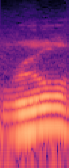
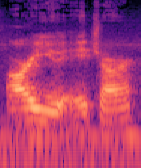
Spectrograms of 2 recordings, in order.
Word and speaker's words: Ruhr: So we can either do Ruhr Valley Can or we could do you Strongbox plus pronounce Lightbreaker Bay. Rule Valley again? It's Ruhr.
